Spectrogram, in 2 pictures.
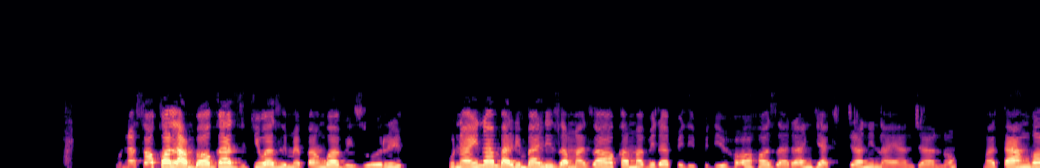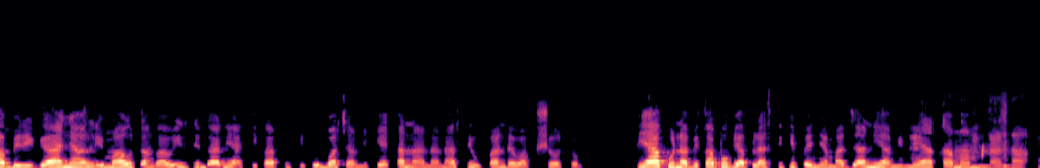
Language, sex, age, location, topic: Swahili, female, 18-24, Nairobi, finance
